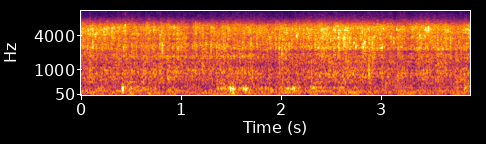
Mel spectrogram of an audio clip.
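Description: Chicken bajji sizzles in hot oil with a steady, even crackle and hiss and small pops throughout, close and moderately loud, with no talking.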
